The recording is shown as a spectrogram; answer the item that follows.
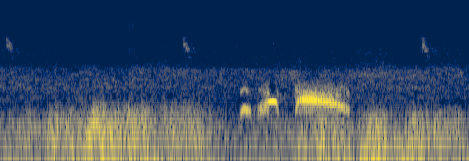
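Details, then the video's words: A newly caught decoy spotted dove calling to wild doves. It gives a single phrase of two soft clipped notes and a longer, louder rounded coo, against steady background hiss and faint distant chirps. "លលកថ្មីមែន តែធ្វើហៅព្រៃដូចធ្នាក់ចាស់"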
